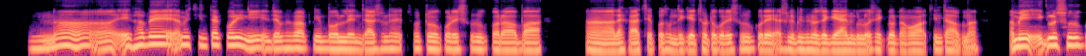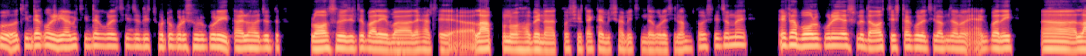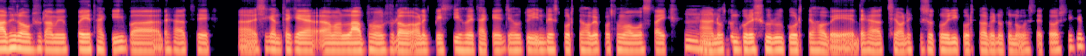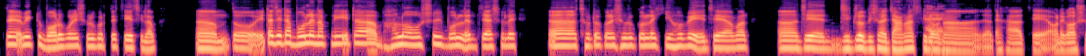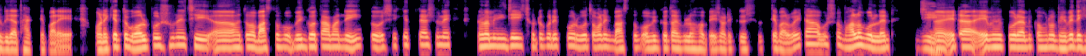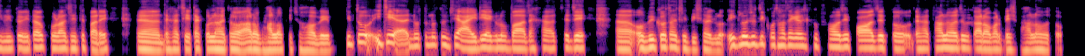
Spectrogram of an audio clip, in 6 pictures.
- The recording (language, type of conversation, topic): Bengali, advice, নতুন প্রকল্পের প্রথম ধাপ নিতে কি আপনার ভয় লাগে?
- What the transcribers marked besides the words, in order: tapping; "নেওয়া" said as "নাওয়া"; "হয়তো" said as "হয়যেতো"; other background noise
